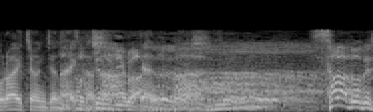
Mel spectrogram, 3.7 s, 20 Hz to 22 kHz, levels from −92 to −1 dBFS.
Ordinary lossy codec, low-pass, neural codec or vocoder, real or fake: none; 7.2 kHz; vocoder, 44.1 kHz, 80 mel bands, Vocos; fake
